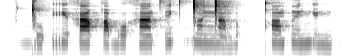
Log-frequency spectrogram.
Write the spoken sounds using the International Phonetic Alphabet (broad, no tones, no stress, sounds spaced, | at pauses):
ɡ͡ǀ u ʔ rʲ ʉ h a q a b o h ã tʼ i tʲ ɡ͡ǀ ɐ̃ ŋ͡ǀ ã b | qʰ ũ p ĩ nʲ ʉ nʲ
